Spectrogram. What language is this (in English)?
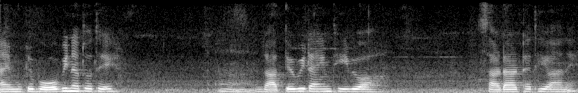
Sindhi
